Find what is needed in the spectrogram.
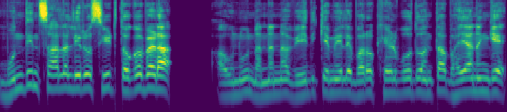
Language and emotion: Kannada, fearful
